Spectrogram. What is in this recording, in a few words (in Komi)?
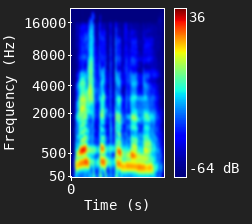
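"веж петкӧдлыны", Komi, female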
